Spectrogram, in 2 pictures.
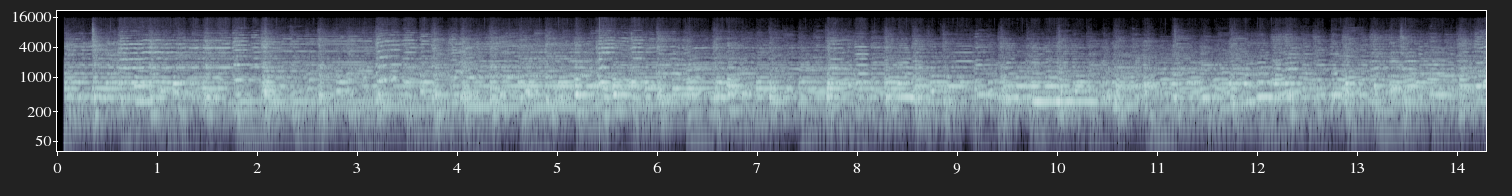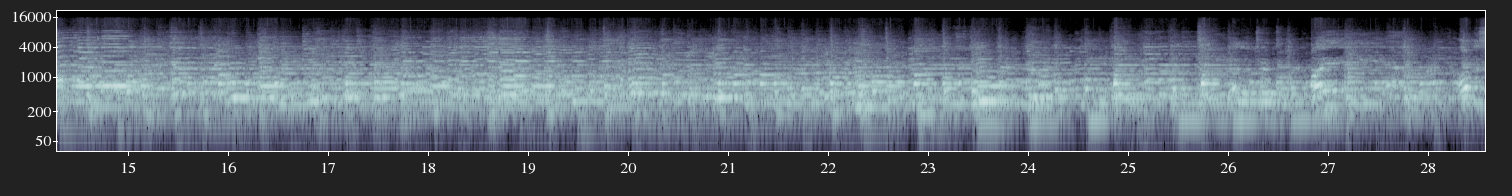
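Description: Live bluegrass band playing an instrumental intro on banjo, fiddle, mandolin, acoustic guitar and upright bass.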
